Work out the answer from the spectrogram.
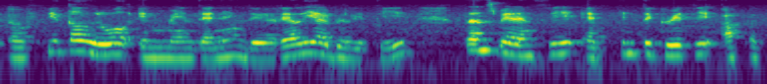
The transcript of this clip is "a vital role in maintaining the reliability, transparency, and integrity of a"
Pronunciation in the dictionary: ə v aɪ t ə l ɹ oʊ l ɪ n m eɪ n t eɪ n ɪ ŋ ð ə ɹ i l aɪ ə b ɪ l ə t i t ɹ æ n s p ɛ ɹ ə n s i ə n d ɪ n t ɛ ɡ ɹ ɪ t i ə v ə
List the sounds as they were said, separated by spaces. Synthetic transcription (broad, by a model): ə f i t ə l ɹ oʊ l ɪ n m eɪ n t eɪ n ɪ ŋ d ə ɹ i l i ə b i l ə t i t ɹ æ n s p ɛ ɹ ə n s i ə n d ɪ n t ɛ ɡ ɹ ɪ t i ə f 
